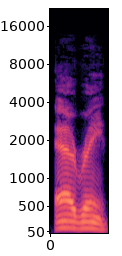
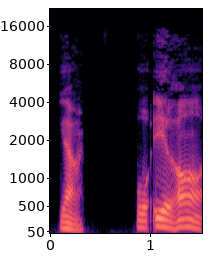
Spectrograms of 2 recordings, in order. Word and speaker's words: Airain: native English speaker and I read this as Airain because I see the words air and I see the words rain.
